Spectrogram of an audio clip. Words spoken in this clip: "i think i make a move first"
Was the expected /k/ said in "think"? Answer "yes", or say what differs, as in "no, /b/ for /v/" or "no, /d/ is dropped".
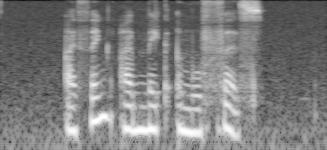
yes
